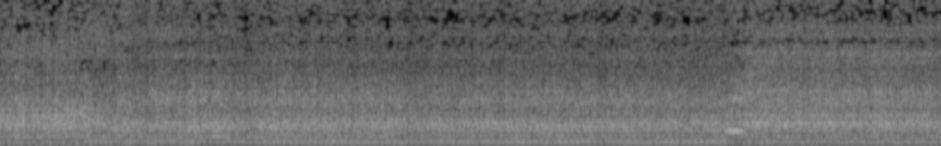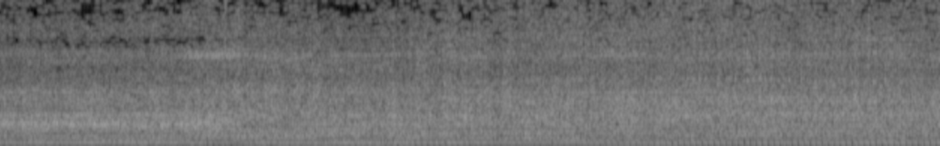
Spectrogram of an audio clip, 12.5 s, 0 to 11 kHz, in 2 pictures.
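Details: 1984 Craftsman GT/18 lawn tractor with new spark plugs and fresh oil, drive belt worn: steady even single-cylinder putter at constant speed, no misses, knocks or rattles; runs very well, normal running.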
